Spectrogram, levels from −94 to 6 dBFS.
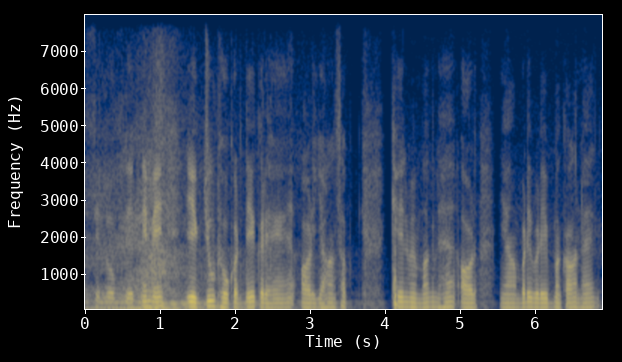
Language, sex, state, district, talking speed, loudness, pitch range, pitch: Hindi, male, Bihar, Araria, 210 wpm, -23 LUFS, 115-125 Hz, 120 Hz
